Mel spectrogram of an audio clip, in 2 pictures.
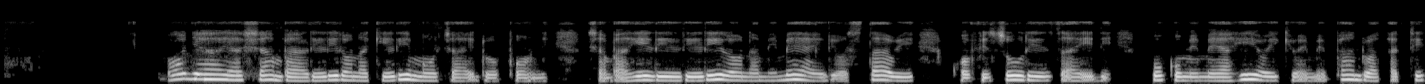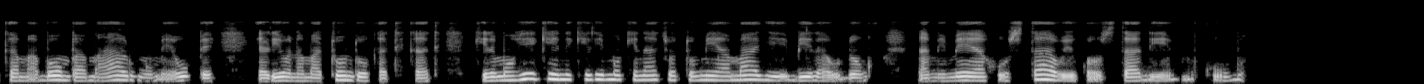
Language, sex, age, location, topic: Swahili, female, 25-35, Dar es Salaam, agriculture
